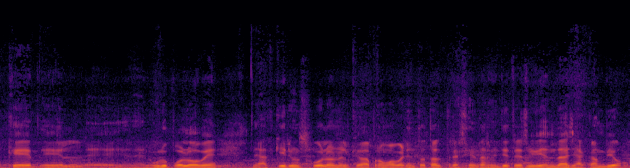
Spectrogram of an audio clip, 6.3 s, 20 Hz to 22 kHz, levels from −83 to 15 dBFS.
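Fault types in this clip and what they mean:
Compressed frames skipped: At about 1.24 s and again at 5.31 s the audio jumps forward by roughly one 10 ms frame, because that piece of the encoded stream never reached the output, either missing or rejected by the decoder as damaged. Unlike a dropout, there is no gap of silence, and the audio then carries on slightly ahead.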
